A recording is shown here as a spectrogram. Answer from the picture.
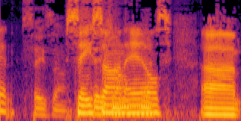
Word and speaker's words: Saison: Saison.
